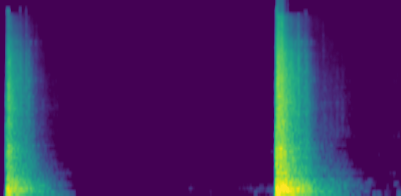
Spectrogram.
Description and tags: Hiting a window without breaking the glass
